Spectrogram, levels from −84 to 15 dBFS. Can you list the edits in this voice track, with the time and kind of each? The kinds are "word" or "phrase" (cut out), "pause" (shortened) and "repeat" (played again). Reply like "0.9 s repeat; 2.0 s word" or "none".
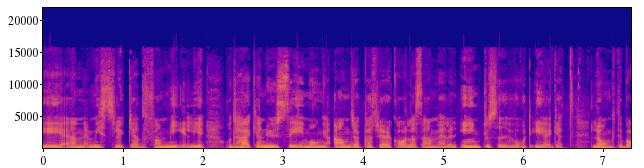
none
